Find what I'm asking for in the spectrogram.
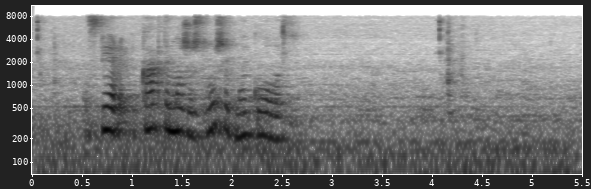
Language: Russian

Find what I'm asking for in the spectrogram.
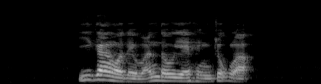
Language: Cantonese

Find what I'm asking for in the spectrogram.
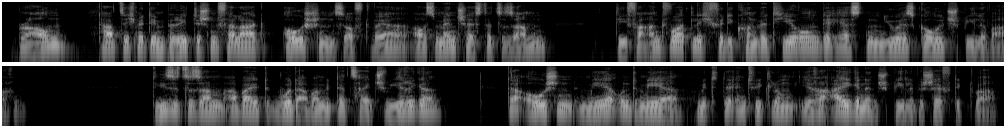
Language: German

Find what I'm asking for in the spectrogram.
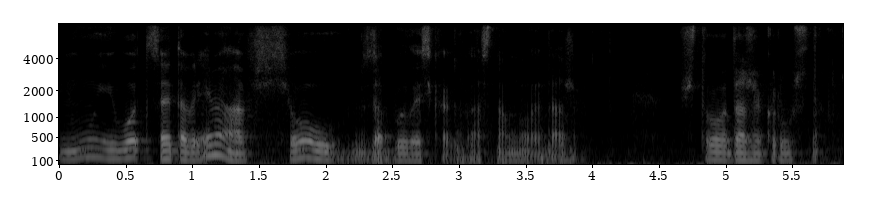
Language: Russian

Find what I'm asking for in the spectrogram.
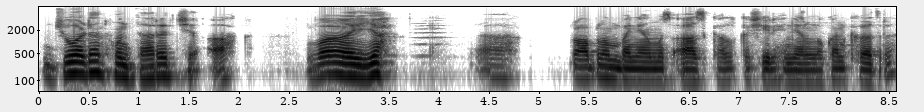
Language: Kashmiri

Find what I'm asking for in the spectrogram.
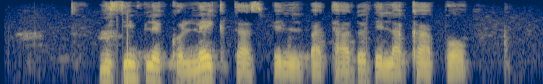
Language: Esperanto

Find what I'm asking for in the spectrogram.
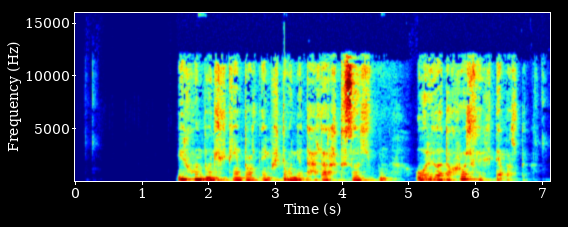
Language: Mongolian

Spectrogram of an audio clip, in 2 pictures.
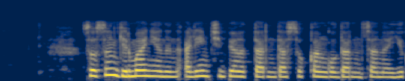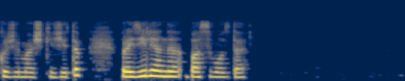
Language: Kazakh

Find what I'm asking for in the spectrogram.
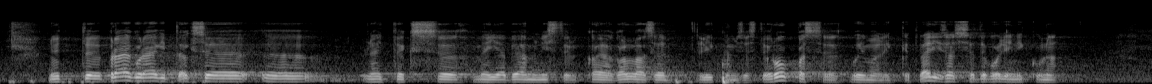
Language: Estonian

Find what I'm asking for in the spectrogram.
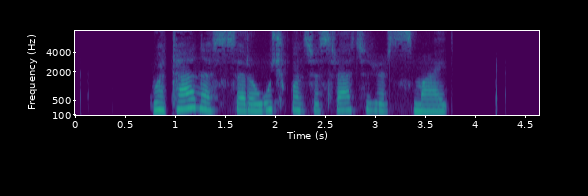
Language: Abkhazian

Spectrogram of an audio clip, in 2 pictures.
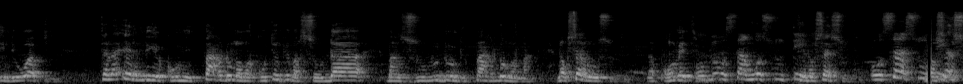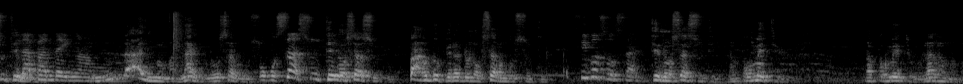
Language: French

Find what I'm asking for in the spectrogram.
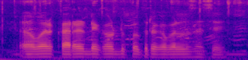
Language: Bangla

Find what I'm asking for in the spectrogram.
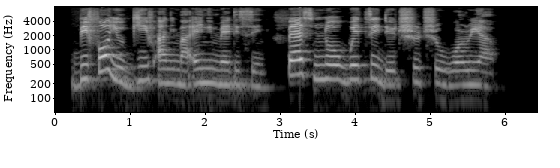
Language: Nigerian Pidgin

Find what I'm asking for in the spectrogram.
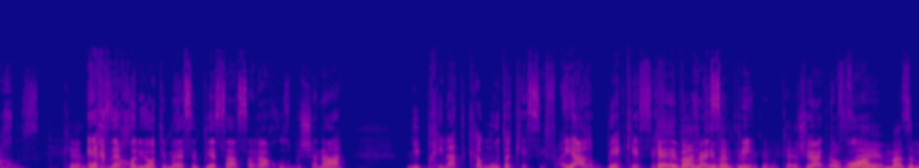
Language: Hebrew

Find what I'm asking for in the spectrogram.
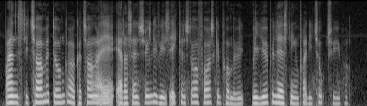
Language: Danish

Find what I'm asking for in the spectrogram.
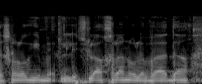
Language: Hebrew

